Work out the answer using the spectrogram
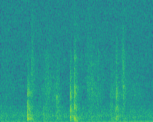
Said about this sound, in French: Une porte de bois marron foncé s'est ouverte et apparaît un homme, grand, mince, cheveux gris, court.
